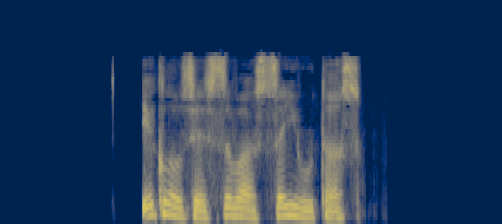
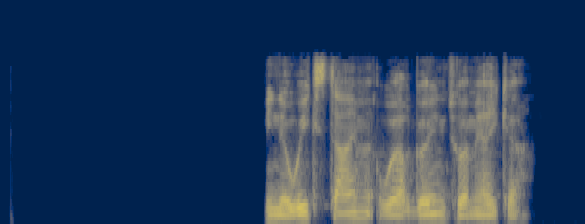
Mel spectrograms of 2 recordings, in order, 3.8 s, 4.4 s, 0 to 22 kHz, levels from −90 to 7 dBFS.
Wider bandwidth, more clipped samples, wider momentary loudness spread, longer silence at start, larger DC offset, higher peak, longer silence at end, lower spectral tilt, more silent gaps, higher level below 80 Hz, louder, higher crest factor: about the same, 8.2 kHz vs 8.2 kHz; neither; second, 5 LU vs 9 LU; second, 1.05 s vs 2 s; neither; about the same, 0 dBFS vs -2 dBFS; first, 1.1 s vs 0.45 s; about the same, -4.5 dB/octave vs -4 dB/octave; neither; about the same, -56 dBFS vs -56 dBFS; first, -14 LUFS vs -17 LUFS; about the same, 16 dB vs 18 dB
